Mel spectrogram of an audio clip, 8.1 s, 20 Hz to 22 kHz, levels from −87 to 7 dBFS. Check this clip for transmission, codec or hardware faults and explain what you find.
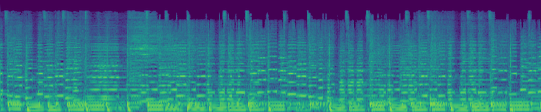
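Two faults are audible: gain pumping throughout, and two Bluetooth SBC bit pool drops.

Gain pumping runs across the whole clip. The likely cause is input gain set far too high, with a fast limiter or compressor reining it back whenever a loud sound arrives. The gain swings by roughly 10 dB. Loud and soft passages sit unnaturally close in level, leaving the audio squashed and breathing.

Bluetooth SBC bit pool drops occur from 2.34 s to 6.2 s and again from 7.41 s to the end at 8.12 s. When the wireless link gets congested, the sender cuts the bits given to each frame to keep the stream alive. The highest sub-bands lose most or all of their share, and the remaining bands are quantised coarsely. In both spans the treble goes dull and a gritty grain rises. The degree of loss fits a bit pool falling from 31 to 14, around 99 kbps.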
